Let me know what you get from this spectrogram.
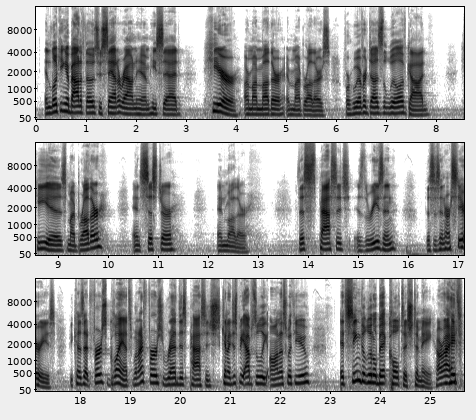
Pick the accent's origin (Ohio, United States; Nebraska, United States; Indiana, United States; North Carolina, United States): Nebraska, United States; Columbus; I grew up in Nebraska in the Midwest. That's where I was born, a little town called Columbus, twenty thousand people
